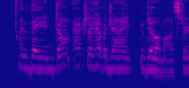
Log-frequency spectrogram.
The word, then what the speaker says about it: Gila: I watched the Giant Gila or Gia Monster. That Gia is how they say it. I've always said Gila myself.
